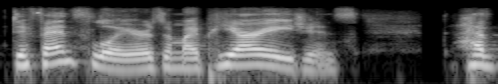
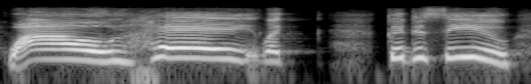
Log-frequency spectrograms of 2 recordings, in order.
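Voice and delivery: higher, louder mock-friendly hello; delighted greeting; 8 semitones higher, 4 dB louder, slower than usual. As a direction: act pleasantly surprised to bump into someone. Imagined friendly run-in with an ex.

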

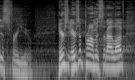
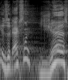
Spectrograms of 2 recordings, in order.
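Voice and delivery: ordinary delivery

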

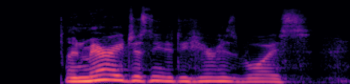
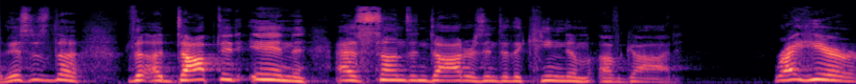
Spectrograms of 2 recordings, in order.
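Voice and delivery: loud, ringing preacher's voice; fervent preaching; 5 semitones higher, 12 dB louder than usual. Acted. Pastor proclaiming the resurrection body to his congregation, full force. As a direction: preach it out to the whole room.

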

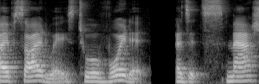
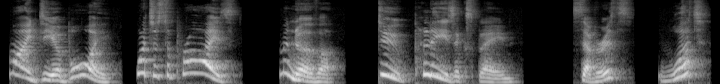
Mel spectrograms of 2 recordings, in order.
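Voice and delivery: puffing, flustered surprise; panting Slughorn; 6 semitones higher, 6 dB louder than usual. Acted. Slughorn arriving out of breath, flustered and panting. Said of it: "he panted".

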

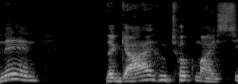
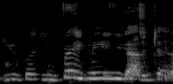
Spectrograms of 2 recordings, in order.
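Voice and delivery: retold yelling; 8 semitones higher, 4 dB quieter than usual. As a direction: imitate his rant high without raising the volume. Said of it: "still just yelling at him".

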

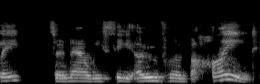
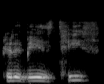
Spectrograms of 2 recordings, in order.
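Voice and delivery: lightly acted mother, higher voice; mother asking doctor; 5 semitones higher, 4 dB louder than usual. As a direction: lift the question higher as the mother. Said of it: "And Alex is like".

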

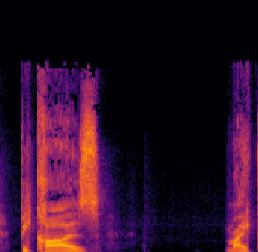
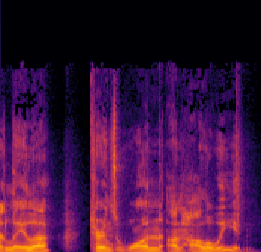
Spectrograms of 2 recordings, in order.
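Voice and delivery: usual speaking voice

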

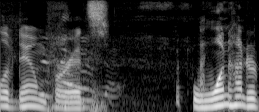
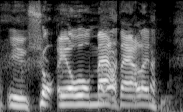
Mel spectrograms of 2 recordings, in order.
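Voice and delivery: raised, hammed-up British scolding; mock British accent; 4 semitones higher, 3 dB louder than usual. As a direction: tell him off in put-on British. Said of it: "You guys all sound like".

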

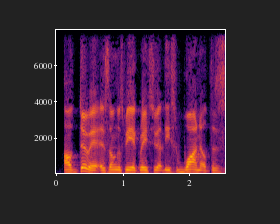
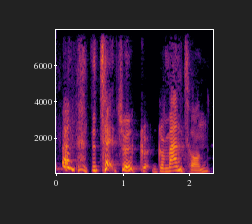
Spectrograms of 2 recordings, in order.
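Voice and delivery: laughing; 8 semitones higher, slower than usual. Real, not acted. Laughing while reading next commenter's name.

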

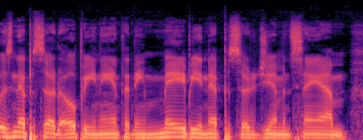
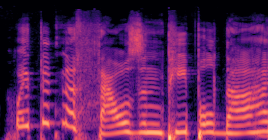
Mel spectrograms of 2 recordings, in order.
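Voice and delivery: shocked realization; 13 semitones higher than usual. Retold or imitated. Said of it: "But then you go like".

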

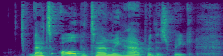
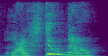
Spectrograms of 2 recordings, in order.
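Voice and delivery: put-on high, bossy little girl voice; robber girl; 9 semitones higher, slower than usual. A narrator's reading. Robber girl orders Gerda to lie still, bossy. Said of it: "the rubber girl said".

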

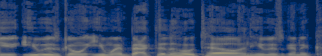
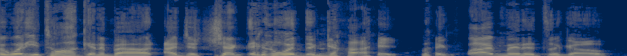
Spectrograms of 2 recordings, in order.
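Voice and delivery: higher-pitched, incredulous retort; indignant protest; 7 semitones higher than usual. Retold or imitated. Guest insists to receptionist he just checked in, indignant. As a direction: protest in mock disbelief.

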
